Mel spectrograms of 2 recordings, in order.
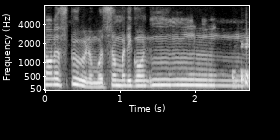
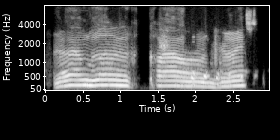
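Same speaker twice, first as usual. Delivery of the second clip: line stretched out very slowly, drawn out. Quoting a guest's threat to clown Joey, imitating Burnman. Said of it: "I've gotta say it like Burnman".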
